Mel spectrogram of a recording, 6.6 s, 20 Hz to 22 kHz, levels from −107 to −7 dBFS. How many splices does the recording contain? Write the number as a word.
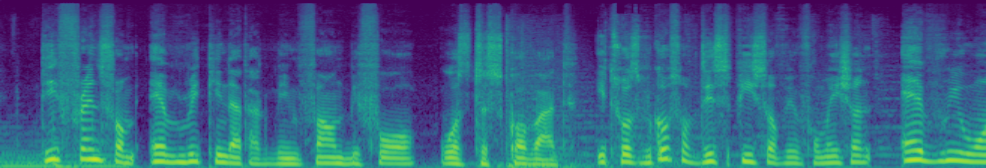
one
